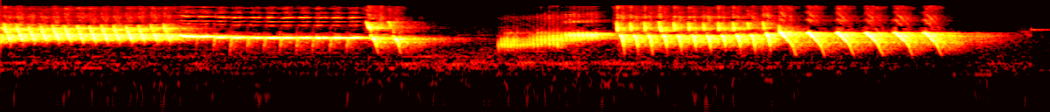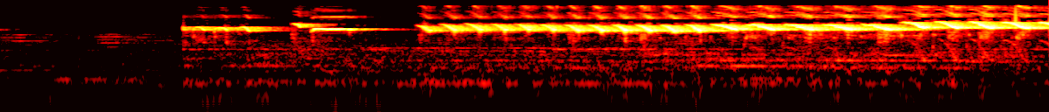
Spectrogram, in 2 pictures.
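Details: Belgian canary song used to stimulate females to breed, mixing steady rolling trills and sharp descending chirp series, a near-silent gap, then a rising high-pitched rapid trill growing louder.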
